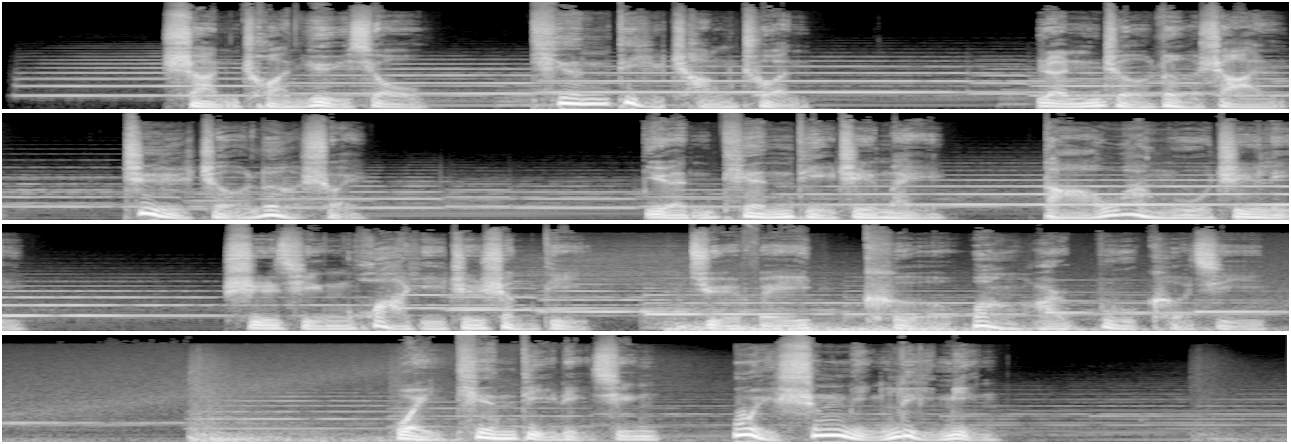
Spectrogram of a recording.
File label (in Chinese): 男, 专题; 国信南山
